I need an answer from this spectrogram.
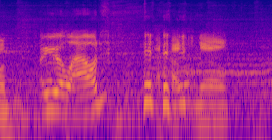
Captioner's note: laughs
